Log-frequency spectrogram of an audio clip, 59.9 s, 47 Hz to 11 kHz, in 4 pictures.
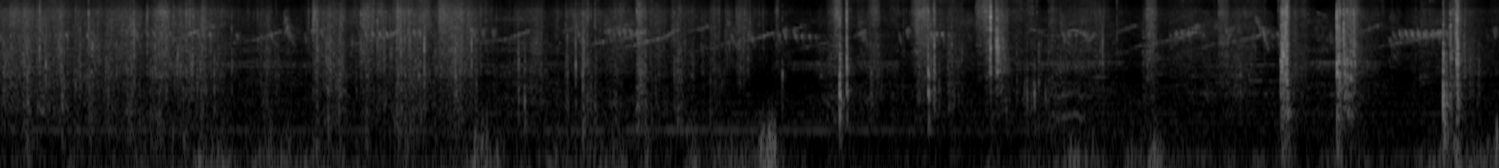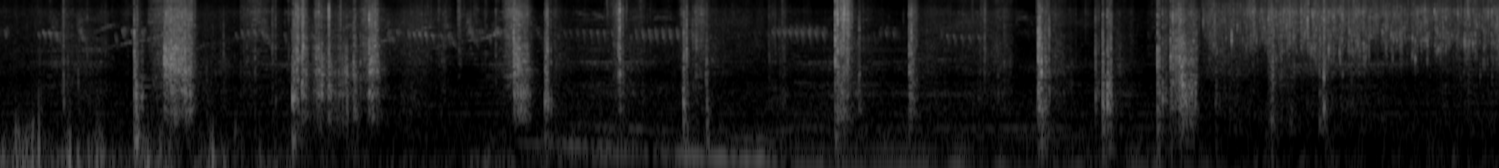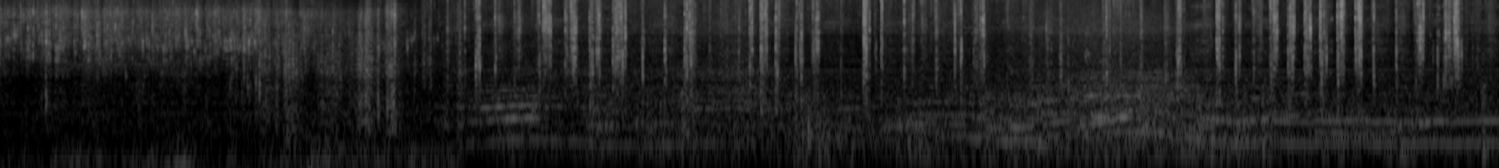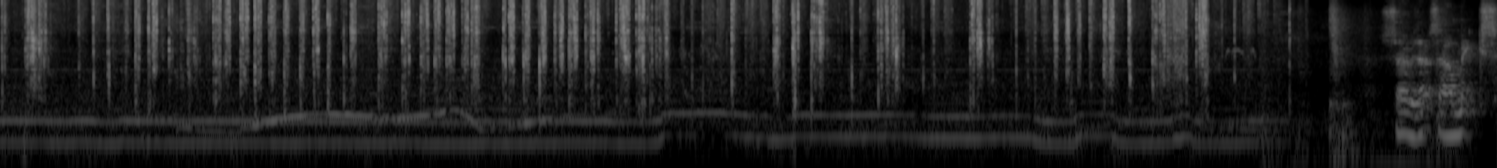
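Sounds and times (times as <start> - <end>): trowel scraping in plastic tub: 33.6 - 58.1.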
